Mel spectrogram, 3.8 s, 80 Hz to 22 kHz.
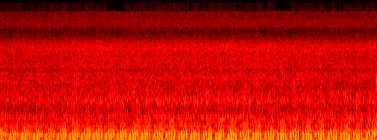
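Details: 2007 Ford E150 Econoline 4.6L V8 with hard starting, stalling and black smoke idling with a faulty oxygen sensor unplugged: a steady even pulse of about four beats a second, no stumbling or stalling, sounding much better before new Bosch sensors go in.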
